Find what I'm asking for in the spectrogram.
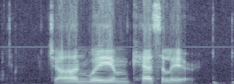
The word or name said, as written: Casilear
